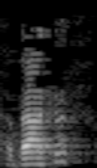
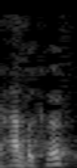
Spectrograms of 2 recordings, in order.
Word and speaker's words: Habakkuk: Well, congregation, I invite you to turn with me in God's Word to the prophet Habakkuk, or Habakkuk, depending on how you pronounce his name.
